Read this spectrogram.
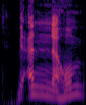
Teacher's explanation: نون مشدد 2 حرکت غنه میدیم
